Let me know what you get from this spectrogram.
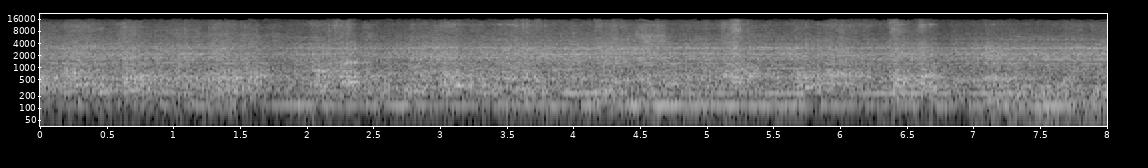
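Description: Freight wagons loaded with waste containers rolling past on the rails: a steady rumble of wheels on track, with a low hum throughout.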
